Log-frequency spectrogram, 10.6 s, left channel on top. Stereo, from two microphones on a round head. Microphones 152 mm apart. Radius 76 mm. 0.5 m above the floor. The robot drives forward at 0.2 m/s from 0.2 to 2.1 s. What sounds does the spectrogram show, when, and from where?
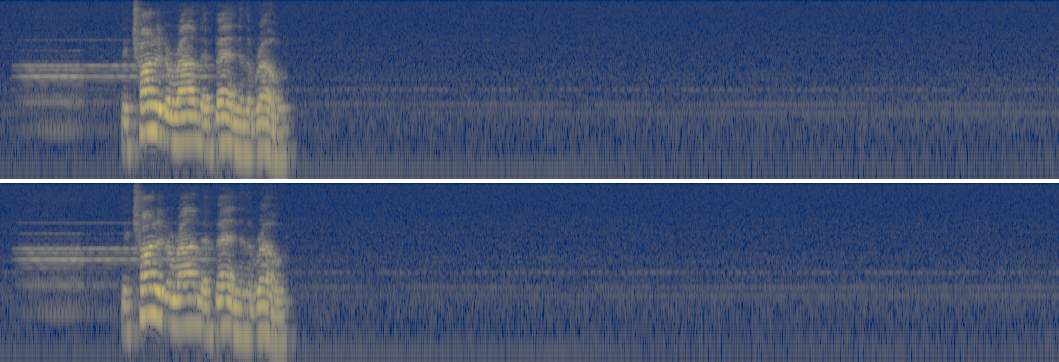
1.2 s a man speaking: 25° left (ahead or behind), 1.1 m; by 2.9 s 30° left (ahead or behind), 1.0 m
